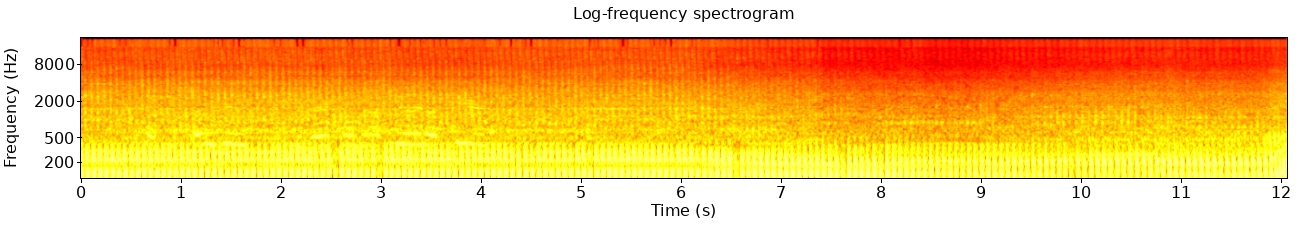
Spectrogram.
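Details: 2022 KTM 450 SXF after transmission repair (5th gear had failed), warm idle on stand during heat cycle while checked for leaks: steady, even single-cylinder thump at settled idle, no stumbles or extra knocks; normal warm idle.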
